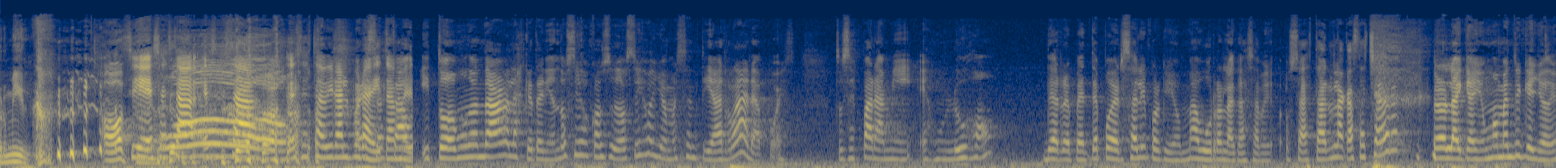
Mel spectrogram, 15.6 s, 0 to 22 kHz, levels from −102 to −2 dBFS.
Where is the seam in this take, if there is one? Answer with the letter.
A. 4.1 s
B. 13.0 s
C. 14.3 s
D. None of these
A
